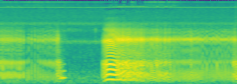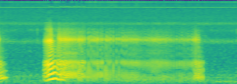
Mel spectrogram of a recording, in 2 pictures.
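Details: Loud, rattling snores on the in-breath, each followed by a quieter breath out, repeating about every three seconds; a female snoring.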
